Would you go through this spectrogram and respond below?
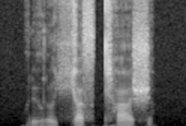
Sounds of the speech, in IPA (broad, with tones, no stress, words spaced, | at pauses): ɾʲʊ˩ɾə˦ça˥scʰa˦ʃ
